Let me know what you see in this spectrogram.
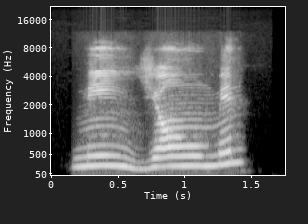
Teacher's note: So you can see over here that you're going to read mim as me, and then after that, there is noon sakin and ya mushaddad. So you're going to make a nasal sound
